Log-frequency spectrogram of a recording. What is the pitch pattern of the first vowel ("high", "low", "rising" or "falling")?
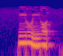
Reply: falling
